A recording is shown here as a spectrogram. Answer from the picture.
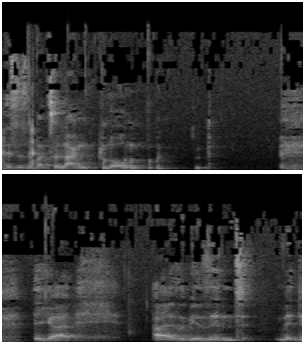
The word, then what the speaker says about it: Toulon: Toulon.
